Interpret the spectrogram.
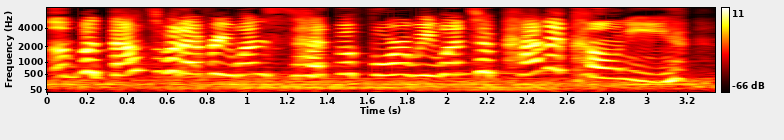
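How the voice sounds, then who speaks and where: A woman voicing an excitable, fun-loving young adventurer who teases and protests in a game cutscene over music. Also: very high voice, fairly quick, exaggerated voice. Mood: protesting. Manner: excitable, whiny, teasing.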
